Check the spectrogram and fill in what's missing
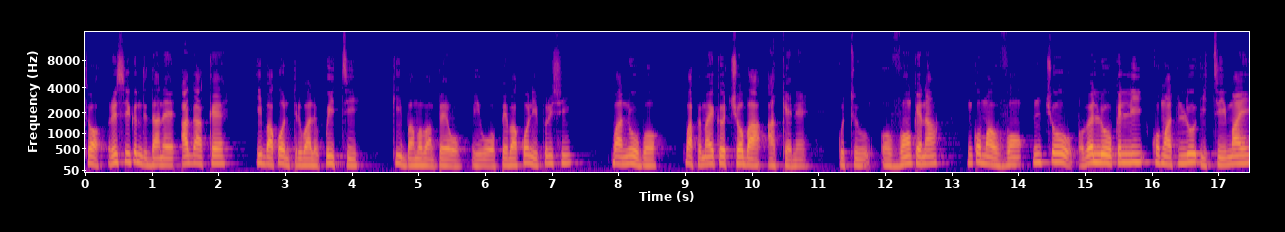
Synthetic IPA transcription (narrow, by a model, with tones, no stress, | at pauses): tɔ˨ɾi˦si˦ki˦n̩˦di˨da˨nɛ˨a˦ɡa˦˨kɛ˦ | i˦ba˨kɔ˦˨n̩˨tɾi˨ba˨lo˨k͡pe˦˨te˧ | ki˦˨ba˨mba˨ba˨m˨pɛ˨wɔ˨i˨wɔ˨pɛ˨ba˨kɔ˦ni˨pɾi˦si˦ | k͡pa˦˨no˦˨bɔ˧˦ | k͡pa˦˨pɛ˨ma˦ji˦kɛ˦˨t͡ʃɔ˦baː˧˨kɛ˨nɛ˨ | ko˨tu˨ɔ˨vɔ̃˨˦kɛ˧na˦ | ŋ̩˦kɔ˦ma˨ɔ˨vɔ̃˧n̩˦t͡ʃo˦ɔ˨bɛ˦lo˦˨kɛ˦li˦kɔ˦ma˨˦lo˦i˨te˧ma˦ji˦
